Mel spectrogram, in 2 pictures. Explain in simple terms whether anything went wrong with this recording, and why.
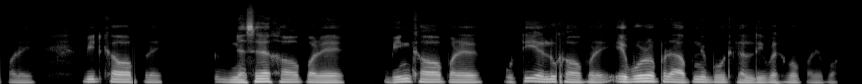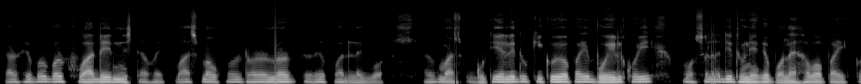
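Yes, two faults. Gaps between stream segments: the 2-second pieces' timing didn't line up, so silence filled the holes, causing brief hard-edged dropouts at 1.33 s (21 ms, after "परे बीत् खव"), 7.34 s, 11.37 s and 15.37 s (31 ms).

Chunks out of order: small 20 ms pieces of audio played later than they should have, causing short garbled jumbles at 5.56–5.62 s, 13.17–13.21 s and 15.74–15.78 s.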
